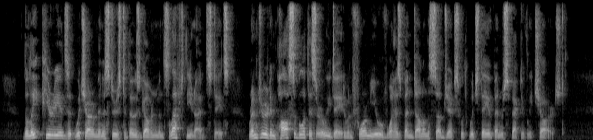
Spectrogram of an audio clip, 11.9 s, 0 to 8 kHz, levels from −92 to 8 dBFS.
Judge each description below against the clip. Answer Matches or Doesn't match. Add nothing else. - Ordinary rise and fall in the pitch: Doesn't match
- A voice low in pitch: Matches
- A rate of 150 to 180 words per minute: Doesn't match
